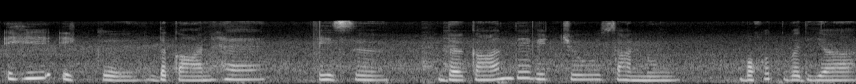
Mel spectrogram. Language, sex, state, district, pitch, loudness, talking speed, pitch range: Punjabi, female, Punjab, Kapurthala, 205 Hz, -18 LUFS, 75 wpm, 195-225 Hz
